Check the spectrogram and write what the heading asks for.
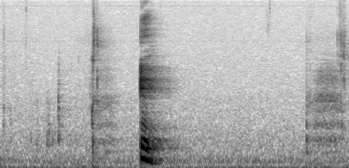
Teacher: the /ɪ/ sound is of course much shorter but it's not just shorter it's also a different mouth shape in that the inside of the mouth is much more relaxed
